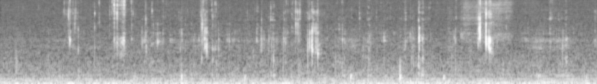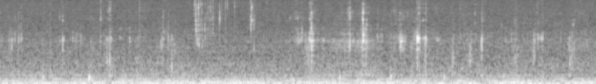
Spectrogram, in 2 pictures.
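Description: Chewing and mouth sounds of someone eating a mouthful of meatloaf and rice, with scattered soft clicks, the sharpest about five seconds in, over a faint steady low hum.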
